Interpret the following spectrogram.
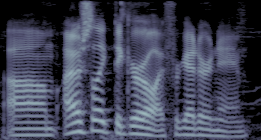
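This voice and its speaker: A streamer reacting live, rambling and excitable, who swears often. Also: female voice, a bass voice, fast talker, clean tone.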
